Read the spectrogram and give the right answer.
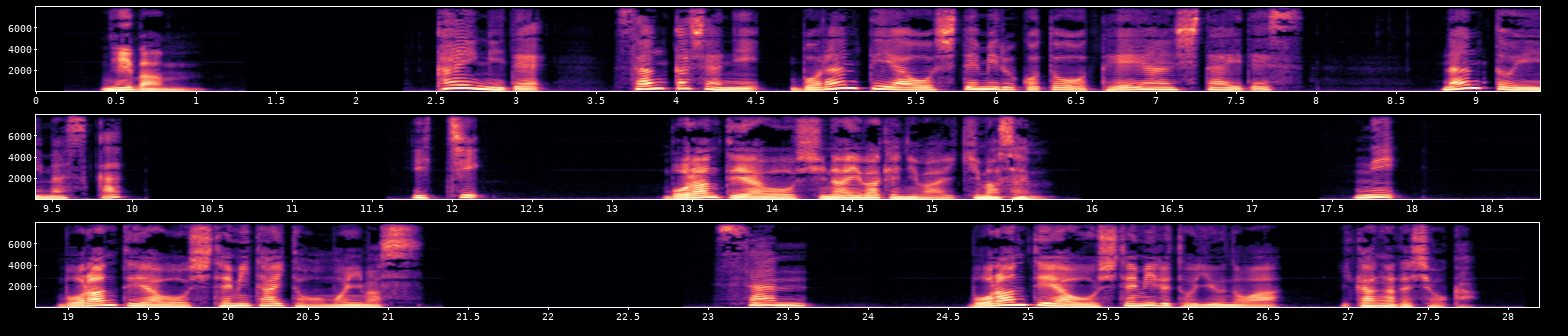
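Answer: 3: ボランティアをしてみるというのはいかがでしょうか。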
